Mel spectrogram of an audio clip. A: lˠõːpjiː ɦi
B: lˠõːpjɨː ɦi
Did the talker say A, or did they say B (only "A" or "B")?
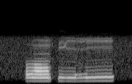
A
